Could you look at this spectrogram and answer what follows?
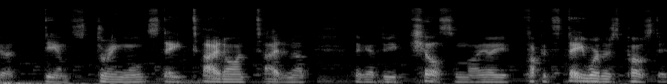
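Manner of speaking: grumbling aloud, complaining tone. Game master voicing a character who resecures a head, grumbling. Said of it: "he just grumbles like".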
